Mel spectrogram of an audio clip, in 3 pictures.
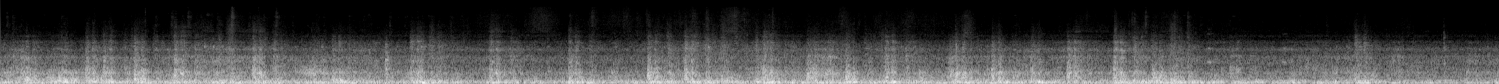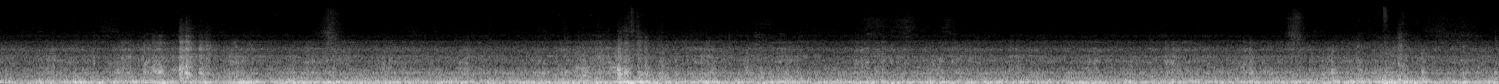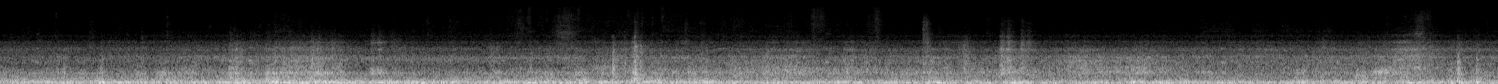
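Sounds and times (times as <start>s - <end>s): wheel clicks over rail joints: 0.0s - 18.4s.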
